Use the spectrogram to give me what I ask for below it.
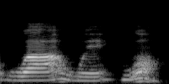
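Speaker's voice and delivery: gua loud, then we, wo; diphthong drill. Shown as a demonstration. Teacher sounding out diphthongs with u, emphatic. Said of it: "tenemos otro diptongo".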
